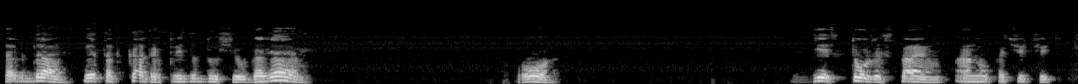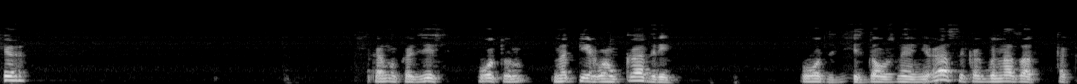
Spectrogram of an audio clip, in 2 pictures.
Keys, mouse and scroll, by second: 0.5-1.0 drag, 1.9 Delete, 2.9 space, 5.2 space, 7.2 click, 9.8 r, 10.9-13.7 middle drag, 14.5-17.0 drag, 17.9 r, 20.2 g.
